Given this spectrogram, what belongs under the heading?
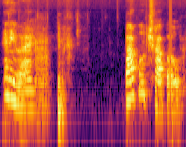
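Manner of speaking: plain reading voice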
